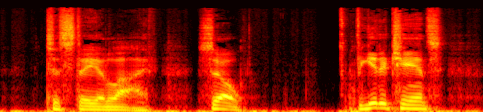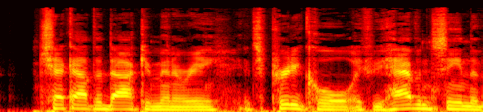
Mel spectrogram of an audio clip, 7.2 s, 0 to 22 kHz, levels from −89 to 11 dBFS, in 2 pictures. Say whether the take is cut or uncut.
uncut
